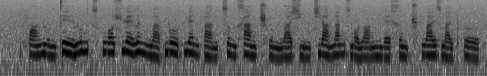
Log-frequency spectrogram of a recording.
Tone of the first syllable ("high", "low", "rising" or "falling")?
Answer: rising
